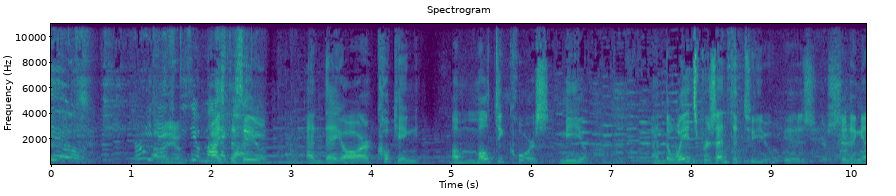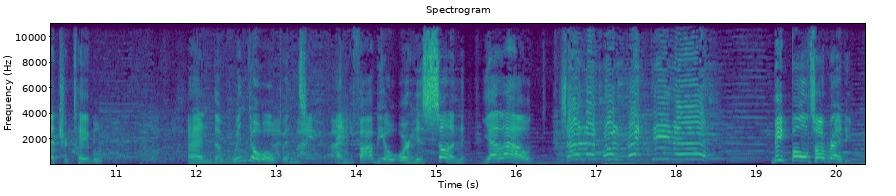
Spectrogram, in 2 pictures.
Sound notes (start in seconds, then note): 9.3 shouting in Italian; 13.4 more shouting in Italian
